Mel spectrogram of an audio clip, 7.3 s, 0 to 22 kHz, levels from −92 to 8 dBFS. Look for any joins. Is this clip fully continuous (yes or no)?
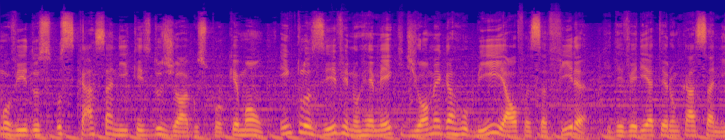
no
